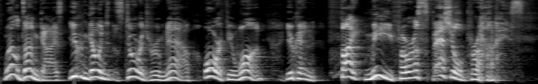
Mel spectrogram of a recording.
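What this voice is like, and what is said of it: Cheerful character voice of principal. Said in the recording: “I keep doing this voice for everyone, but it's Rick's voice. ... He's meant to be a happy principal.”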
